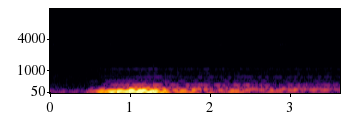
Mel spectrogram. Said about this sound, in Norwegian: Underveis piper det i senderen han alltid bærer med seg.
